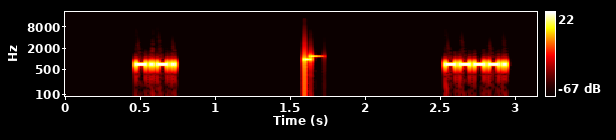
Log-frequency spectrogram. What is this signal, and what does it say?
Morse code, heard as a keyed tone, about 49 wpm, 700 Hz. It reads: C 9
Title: Single Letter-Number Alt 50wpm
